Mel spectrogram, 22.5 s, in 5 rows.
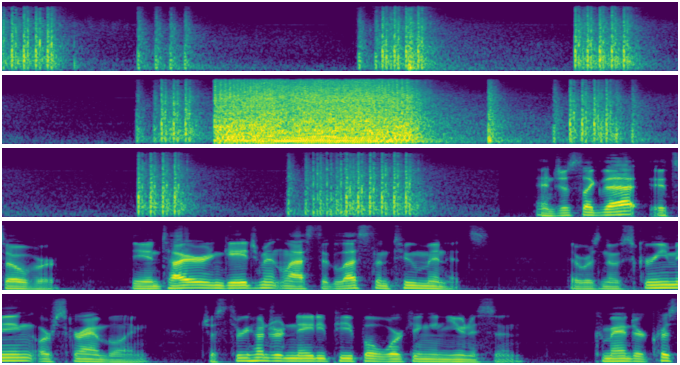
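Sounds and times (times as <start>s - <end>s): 
radar-guided rotating-barrel cannon firing: 0.0s - 1.6s, 2.3s - 4.7s, 5.4s - 9.3s, 9.9s - 12.2s
speech: 12.6s - 22.5s.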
